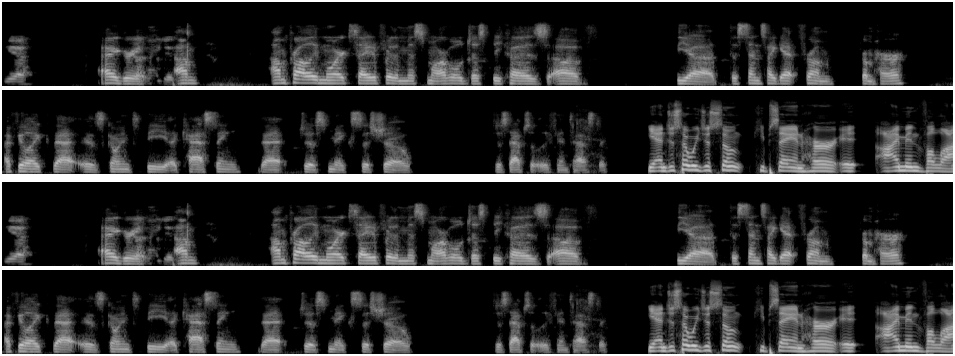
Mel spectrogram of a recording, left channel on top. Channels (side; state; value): both; identical; correlation 1.00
